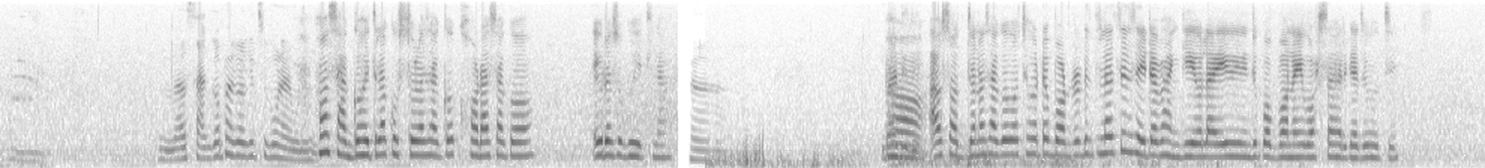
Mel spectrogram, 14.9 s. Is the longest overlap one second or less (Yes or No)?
Yes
